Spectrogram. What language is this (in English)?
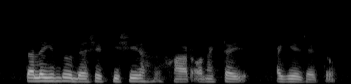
Bangla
